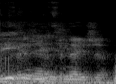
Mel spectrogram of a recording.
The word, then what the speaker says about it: euthanasia: Euthanasia. – Euthanasia. – Euthanasia. Euthanasia. – It's nothing to do with youth or age.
